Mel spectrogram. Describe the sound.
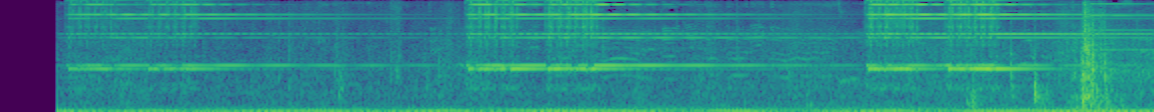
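A telephone rings for an incoming call. Steady, bright electronic tones repeat in a few bursts that swell and ease over a constant background, with no speech.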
